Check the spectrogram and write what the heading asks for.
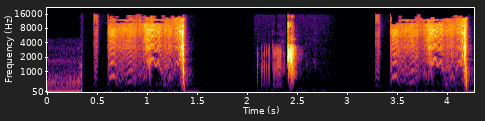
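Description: A cartoon kissing sound effect: two hissy smooches about a second long, each ending in a sharp smack, with a short high squeak between them.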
